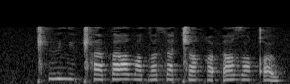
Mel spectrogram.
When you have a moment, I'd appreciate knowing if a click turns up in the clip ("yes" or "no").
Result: yes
